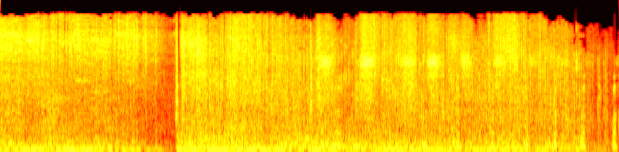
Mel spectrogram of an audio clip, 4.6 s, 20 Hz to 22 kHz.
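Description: Red crates full of explosives blowing up in Max Payne 2: loud, heavy booms with a sharp cut then a renewed blast and rumbling debris, close and dominant.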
